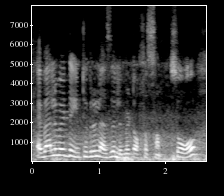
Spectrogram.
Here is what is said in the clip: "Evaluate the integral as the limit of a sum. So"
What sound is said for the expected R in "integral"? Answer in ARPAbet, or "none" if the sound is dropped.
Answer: R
